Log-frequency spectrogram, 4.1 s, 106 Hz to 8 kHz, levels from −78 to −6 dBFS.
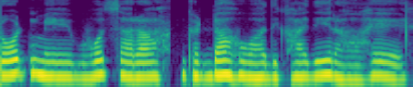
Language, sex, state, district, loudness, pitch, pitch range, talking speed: Hindi, female, Arunachal Pradesh, Papum Pare, -16 LUFS, 180 Hz, 175-195 Hz, 145 wpm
